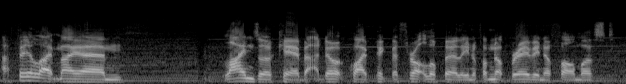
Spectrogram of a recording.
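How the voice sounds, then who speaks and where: Bright-voiced modest man on voice call. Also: mid-range voice, fairly even intonation, normal speed, vocal fry, slight background noise. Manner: modest, easygoing, laughs at himself. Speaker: racing teammate. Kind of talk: casual chat on voice call.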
